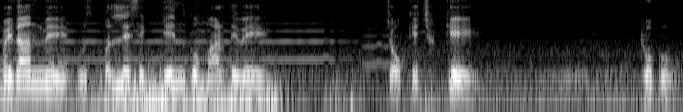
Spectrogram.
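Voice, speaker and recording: With music in the background, a man speaks at medium pitch with ordinary pitch variation. He takes long, frequent pauses. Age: 60s. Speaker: storyteller. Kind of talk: personal storytelling.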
